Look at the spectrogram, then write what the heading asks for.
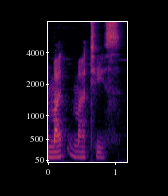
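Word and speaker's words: Métis: indigenous people huh so we have like a similar french canadian word to matisse they spell it m-e-t-i-s or matisse matisse have you tried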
